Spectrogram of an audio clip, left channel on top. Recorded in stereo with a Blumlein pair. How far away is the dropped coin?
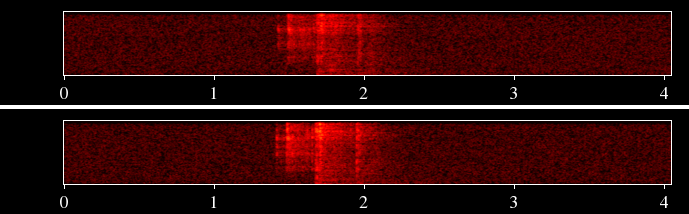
About 3 m.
